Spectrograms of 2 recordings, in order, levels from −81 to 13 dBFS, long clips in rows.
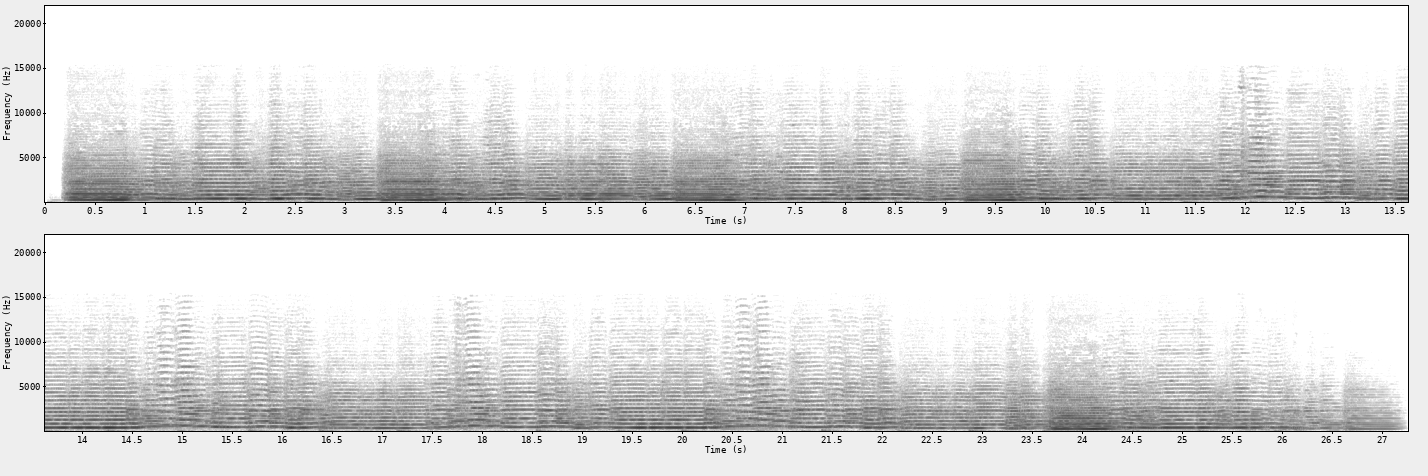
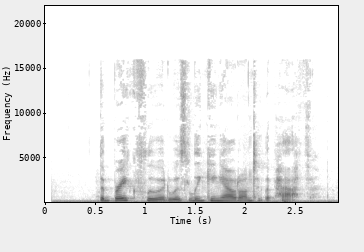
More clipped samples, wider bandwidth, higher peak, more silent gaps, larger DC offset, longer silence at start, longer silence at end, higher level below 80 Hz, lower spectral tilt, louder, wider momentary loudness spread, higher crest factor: neither; second, 13.5 kHz vs 16.5 kHz; first, -2 dBFS vs -12 dBFS; neither; neither; about the same, 0.15 s vs 0.05 s; about the same, 0.1 s vs 0 s; second, -52 dBFS vs -44 dBFS; second, -3.5 dB/octave vs -6 dB/octave; first, -19 LUFS vs -28 LUFS; second, 9 LU vs 13 LU; about the same, 18 dB vs 16 dB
